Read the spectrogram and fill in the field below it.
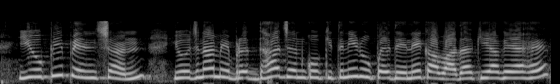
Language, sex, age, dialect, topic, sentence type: Hindi, female, 25-30, Awadhi Bundeli, banking, question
